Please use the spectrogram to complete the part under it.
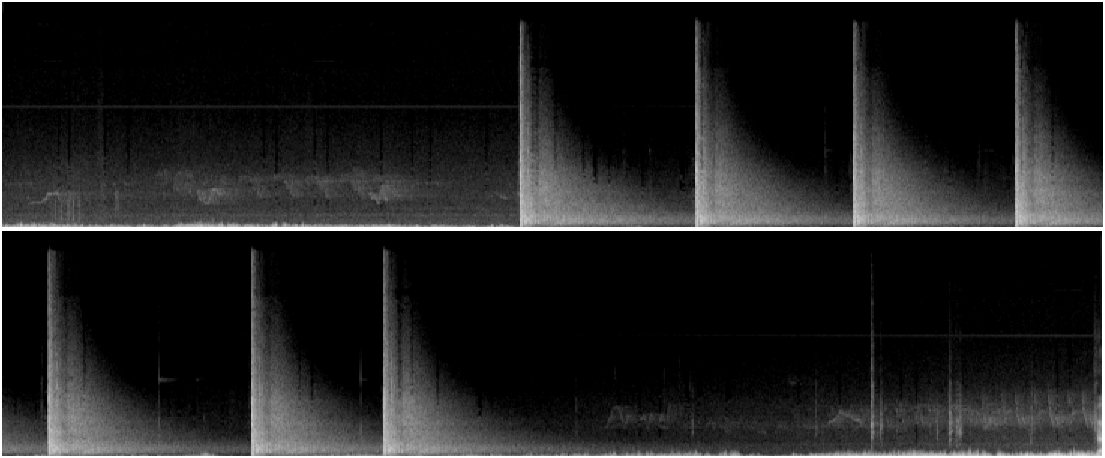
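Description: Seven sharp gunshots from a Tisas Raider pistol, loud and close, fired in an irregular rhythm about a second apart, each with a ringing outdoor decay, between stretches of low background rumble.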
